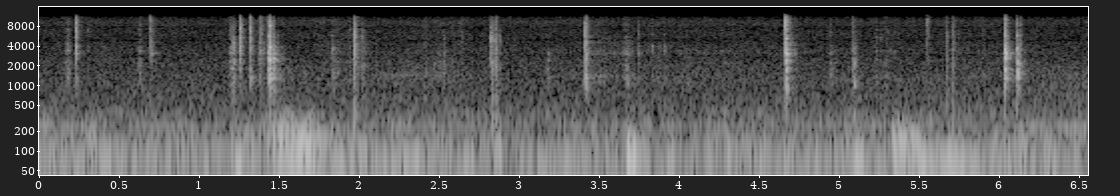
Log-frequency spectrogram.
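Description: A metal utility knife blade shaves thin curls off a solid, translucent purple soap block held in hand. About ten short, crisp, bright scraping clicks are heard over a low, quiet background, each one dying away almost instantly.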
